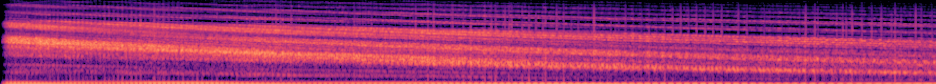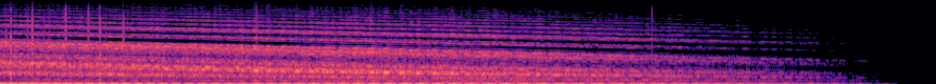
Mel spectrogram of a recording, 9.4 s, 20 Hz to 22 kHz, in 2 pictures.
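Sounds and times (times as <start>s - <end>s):
decelerating sci-fi drone: 0.0s - 9.0s.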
